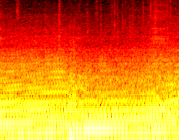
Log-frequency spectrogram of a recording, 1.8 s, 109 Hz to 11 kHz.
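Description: A 600HP twin-turbo BMW M4 on a Stage 1 tune accelerates while driving. Its engine gives a steady, close droning hum from inside the car, and the pitch climbs slightly as it pulls.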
